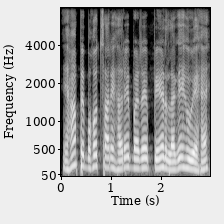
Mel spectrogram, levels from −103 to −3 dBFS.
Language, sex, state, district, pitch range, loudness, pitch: Hindi, male, Jharkhand, Ranchi, 150-180 Hz, -14 LUFS, 170 Hz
